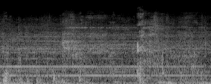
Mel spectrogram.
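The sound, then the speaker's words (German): A padlock is handled and snapped shut on a door: a few sharp metallic clicks and light rattling over a steady low hum, with no one speaking. “Und dann sperren wir die Tür mit diesem Vorhängeschloss ab.”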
